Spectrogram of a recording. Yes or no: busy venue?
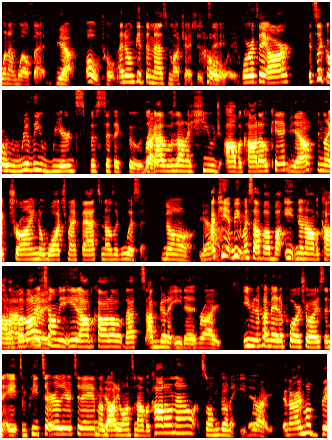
no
